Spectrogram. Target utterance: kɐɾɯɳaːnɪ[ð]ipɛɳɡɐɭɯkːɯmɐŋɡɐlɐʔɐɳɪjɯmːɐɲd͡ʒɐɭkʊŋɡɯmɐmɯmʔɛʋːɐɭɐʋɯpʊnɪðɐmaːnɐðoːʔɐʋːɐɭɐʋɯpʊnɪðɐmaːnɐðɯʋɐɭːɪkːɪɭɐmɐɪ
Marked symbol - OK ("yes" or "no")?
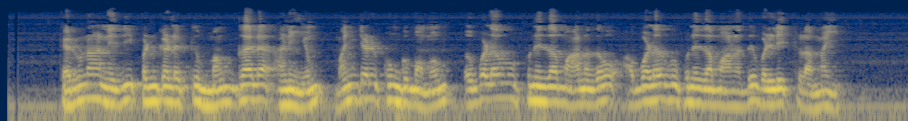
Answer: yes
